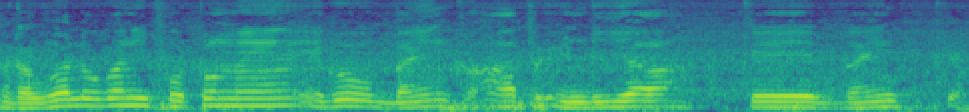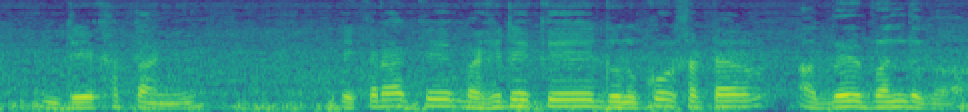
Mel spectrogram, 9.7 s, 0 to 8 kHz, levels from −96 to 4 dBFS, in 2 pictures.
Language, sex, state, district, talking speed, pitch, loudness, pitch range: Hindi, male, Bihar, Darbhanga, 150 wpm, 155 Hz, -16 LUFS, 140-170 Hz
